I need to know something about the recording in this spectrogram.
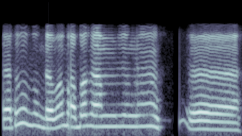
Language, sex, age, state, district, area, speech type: Bodo, male, 60+, Assam, Kokrajhar, rural, conversation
